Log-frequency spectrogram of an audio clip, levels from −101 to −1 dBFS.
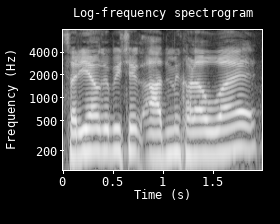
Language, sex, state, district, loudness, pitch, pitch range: Hindi, male, Uttar Pradesh, Shamli, -12 LUFS, 190 Hz, 175-195 Hz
